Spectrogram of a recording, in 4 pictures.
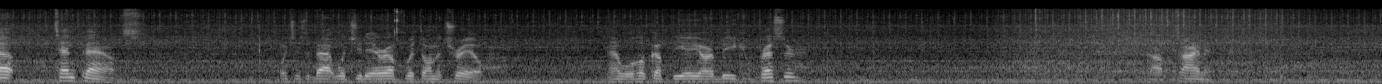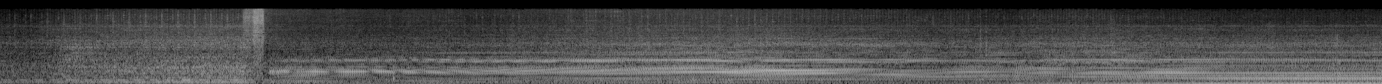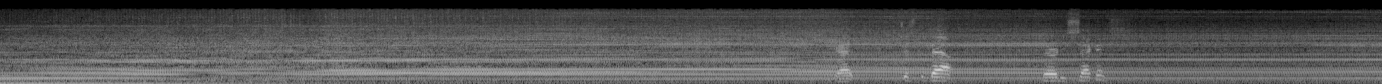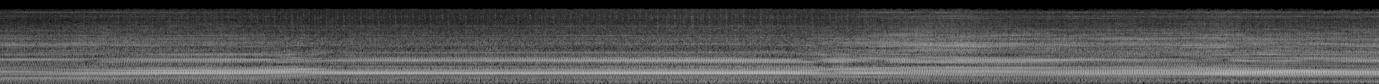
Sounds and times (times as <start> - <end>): Speech: 0.0 - 1.4, 2.8 - 4.9, 6.1 - 8.1, 11.5 - 12.2, 36.0 - 37.2, 38.0 - 38.9.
